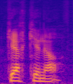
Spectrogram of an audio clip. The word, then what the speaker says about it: Kerkennah: So in French I would pronounce it Kerkennah. I wouldn't pronounce it in Arabic because I don't speak Arabic, obviously.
